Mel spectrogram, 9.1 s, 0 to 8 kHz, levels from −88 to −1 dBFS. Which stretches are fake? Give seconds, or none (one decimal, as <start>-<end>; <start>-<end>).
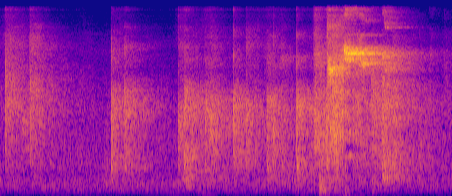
0.0-1.6; 2.4-7.3

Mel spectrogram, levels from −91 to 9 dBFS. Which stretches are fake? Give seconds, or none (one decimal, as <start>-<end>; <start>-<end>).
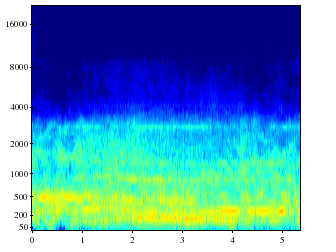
0.0-1.1; 3.4-5.4

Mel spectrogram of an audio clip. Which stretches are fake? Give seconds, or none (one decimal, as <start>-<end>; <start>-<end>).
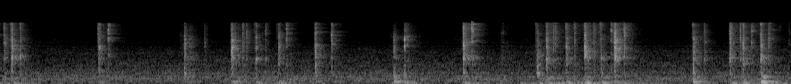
0.0-0.7; 1.9-2.7; 3.5-7.9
